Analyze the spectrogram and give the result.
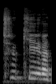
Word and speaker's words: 튀르키예: 일단 뭐 튀르카이 같은 경우는 튀르키예 같은 경우는 아 독일어로 발음했는데 튀르카이는 독일어인데 아 독일은 튀르카이라고 해요. 예, 옛날부터? – 예, 카이라고 하거든요.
